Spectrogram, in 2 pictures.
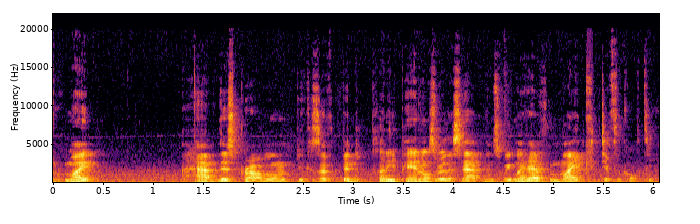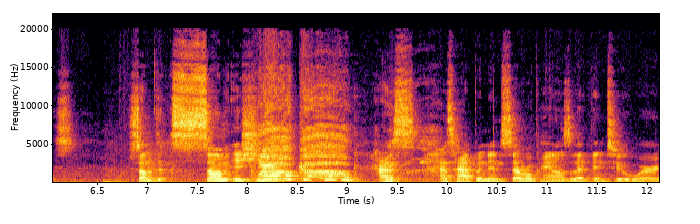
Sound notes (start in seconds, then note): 8.1 mock shouting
